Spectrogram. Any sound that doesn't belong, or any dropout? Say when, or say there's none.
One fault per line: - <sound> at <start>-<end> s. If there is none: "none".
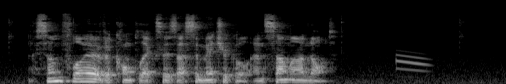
- chirp at 4.0-4.4 s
